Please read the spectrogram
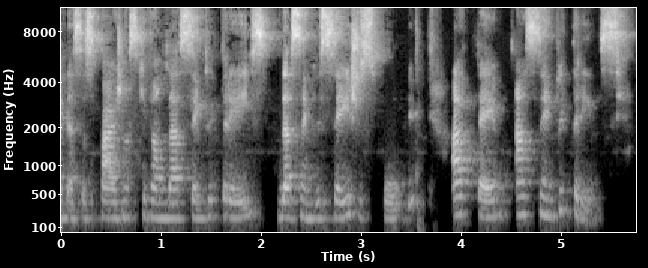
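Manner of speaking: ordinary talk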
